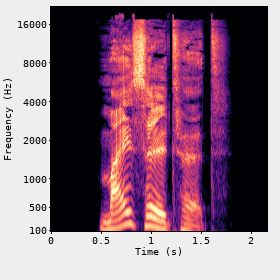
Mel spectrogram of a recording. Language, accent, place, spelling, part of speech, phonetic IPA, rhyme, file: German, Germany, Berlin, meißeltet, verb, [ˈmaɪ̯sl̩tət], -aɪ̯sl̩tət, De-meißeltet.ogg
- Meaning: inflection of meißeln: 1. second-person plural preterite 2. second-person plural subjunctive II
